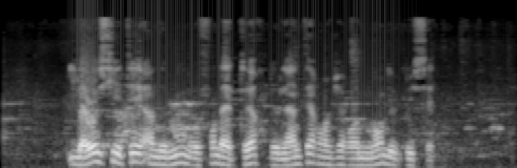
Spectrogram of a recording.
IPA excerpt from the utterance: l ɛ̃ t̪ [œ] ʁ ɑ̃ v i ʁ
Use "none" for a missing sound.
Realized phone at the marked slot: ɛ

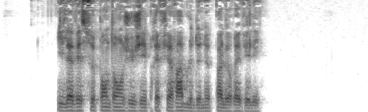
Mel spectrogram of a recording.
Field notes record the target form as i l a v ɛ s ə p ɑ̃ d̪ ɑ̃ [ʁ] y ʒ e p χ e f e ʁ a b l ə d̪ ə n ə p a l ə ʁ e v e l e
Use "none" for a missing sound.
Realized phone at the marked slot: ʒ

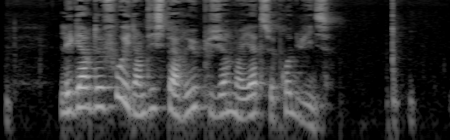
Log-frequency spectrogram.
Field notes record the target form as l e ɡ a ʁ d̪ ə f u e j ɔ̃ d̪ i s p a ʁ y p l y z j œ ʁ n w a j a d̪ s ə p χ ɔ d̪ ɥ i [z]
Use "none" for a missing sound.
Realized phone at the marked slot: z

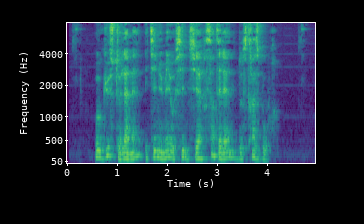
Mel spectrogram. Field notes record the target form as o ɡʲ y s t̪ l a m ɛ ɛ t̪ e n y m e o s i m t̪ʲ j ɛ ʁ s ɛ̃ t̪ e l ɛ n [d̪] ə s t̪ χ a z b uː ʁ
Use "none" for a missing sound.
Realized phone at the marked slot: d̪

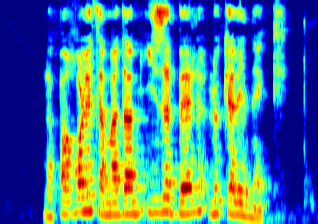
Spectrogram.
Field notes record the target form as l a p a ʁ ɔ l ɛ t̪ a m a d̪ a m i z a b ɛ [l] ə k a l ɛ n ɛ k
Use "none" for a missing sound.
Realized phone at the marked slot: lː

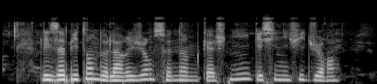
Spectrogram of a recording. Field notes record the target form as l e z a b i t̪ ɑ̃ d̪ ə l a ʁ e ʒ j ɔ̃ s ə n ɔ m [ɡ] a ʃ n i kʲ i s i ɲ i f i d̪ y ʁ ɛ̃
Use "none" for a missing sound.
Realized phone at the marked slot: k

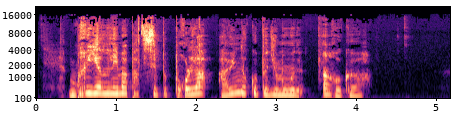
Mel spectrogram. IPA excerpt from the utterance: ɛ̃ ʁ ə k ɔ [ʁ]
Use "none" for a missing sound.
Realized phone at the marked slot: ʁ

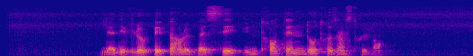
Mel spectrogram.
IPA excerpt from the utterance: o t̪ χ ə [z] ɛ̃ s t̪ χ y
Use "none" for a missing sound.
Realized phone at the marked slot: z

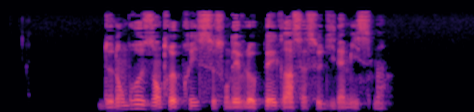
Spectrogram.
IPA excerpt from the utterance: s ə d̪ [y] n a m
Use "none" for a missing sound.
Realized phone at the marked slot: i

